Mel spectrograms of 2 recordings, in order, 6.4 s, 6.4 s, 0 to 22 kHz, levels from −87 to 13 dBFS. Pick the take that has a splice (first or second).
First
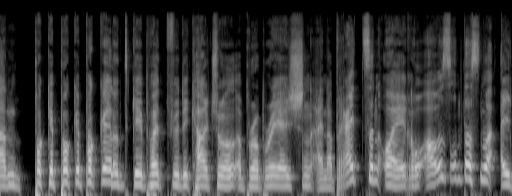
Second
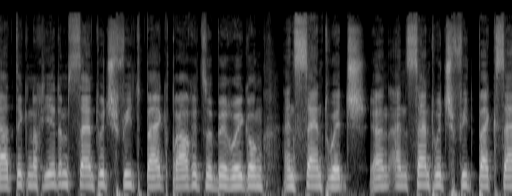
first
